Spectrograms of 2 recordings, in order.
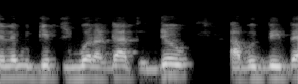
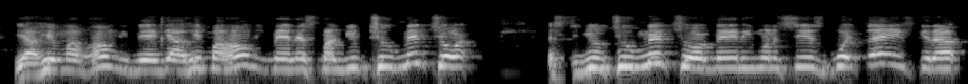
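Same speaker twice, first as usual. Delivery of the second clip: high-pitched, insistent shout-out; hyping up; 9 semitones higher than usual. Real, not acted. Streamer urging viewers to back his YouTube mentor, excited hype. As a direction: talk up your friend to the crowd, pitched high.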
